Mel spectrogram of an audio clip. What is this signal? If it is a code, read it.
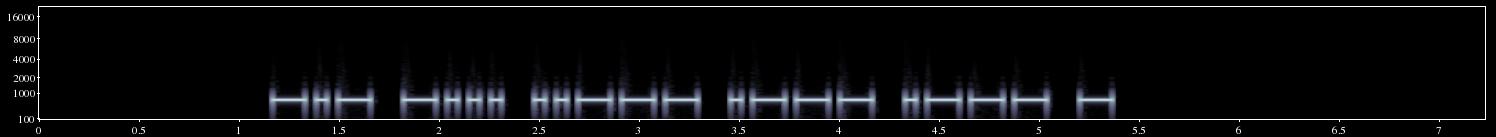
Morse code, heard as a keyed tone, about 22 wpm, 700 Hz. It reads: KB2JJT
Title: USA Call Signs - 6 Characters - 22wpm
